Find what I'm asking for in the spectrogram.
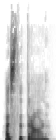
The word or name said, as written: हस्त-त्राण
